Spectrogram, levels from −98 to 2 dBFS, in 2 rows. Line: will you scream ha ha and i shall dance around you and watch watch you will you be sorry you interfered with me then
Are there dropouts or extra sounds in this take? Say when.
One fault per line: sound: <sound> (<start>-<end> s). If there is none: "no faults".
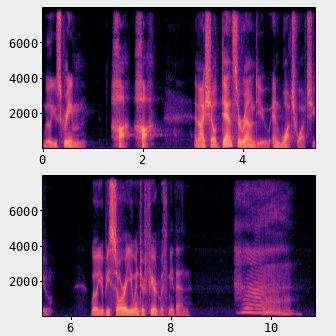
sound: sigh (9.2-10.6 s)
